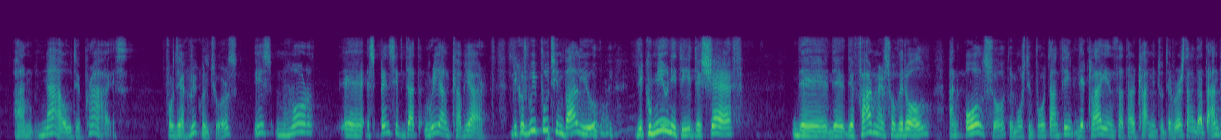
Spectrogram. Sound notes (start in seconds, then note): none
